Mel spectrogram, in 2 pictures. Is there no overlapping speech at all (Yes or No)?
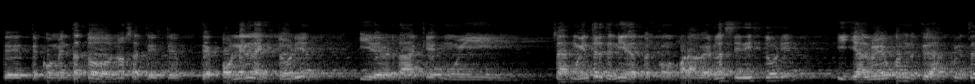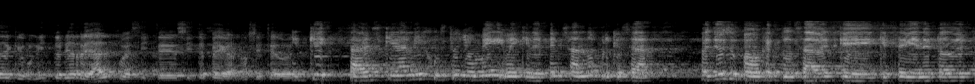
Yes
